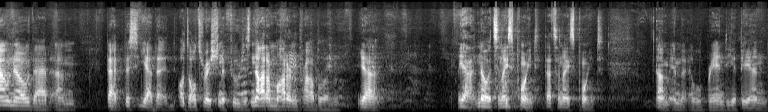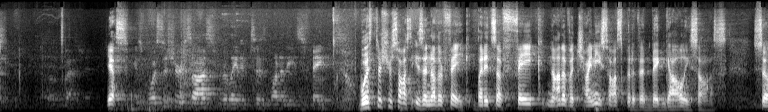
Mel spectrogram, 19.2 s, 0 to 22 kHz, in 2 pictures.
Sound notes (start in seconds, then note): 3.0 laugh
